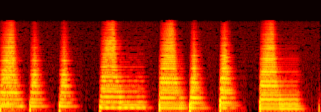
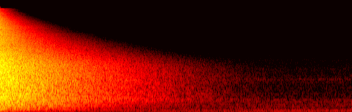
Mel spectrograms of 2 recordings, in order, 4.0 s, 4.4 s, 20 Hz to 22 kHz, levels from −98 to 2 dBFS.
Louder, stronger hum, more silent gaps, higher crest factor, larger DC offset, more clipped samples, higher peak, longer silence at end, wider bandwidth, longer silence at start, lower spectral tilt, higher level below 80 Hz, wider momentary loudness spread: second, -25 LUFS vs -21 LUFS; neither; neither; about the same, 20 dB vs 24 dB; neither; neither; about the same, -6 dBFS vs -4 dBFS; second, 0.2 s vs 3 s; second, 11 kHz vs 16 kHz; about the same, 0 s vs 0 s; first, -3.5 dB/octave vs -0.5 dB/octave; first, -44 dBFS vs -70 dBFS; second, 9 LU vs 26 LU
